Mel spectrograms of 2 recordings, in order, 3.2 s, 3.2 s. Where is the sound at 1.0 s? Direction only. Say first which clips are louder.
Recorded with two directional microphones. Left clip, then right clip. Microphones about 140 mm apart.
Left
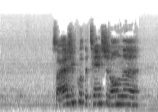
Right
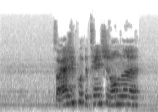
Right 2 dB; 10° left (ahead or behind).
